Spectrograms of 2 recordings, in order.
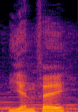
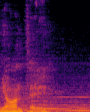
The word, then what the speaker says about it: Yanfei: pretty excited here because jen fei that's how granny pronounced it i might have to go back in the character screen i've been saying yanfei so that's what it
